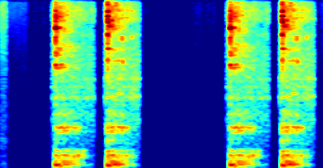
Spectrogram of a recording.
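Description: Four loud, deep, rumbling bellows in two pairs, each roughly half a second long with a gritty, resonant tone, the second pair following after a pause. An alligator bellowing while breathing heliox, with no talking.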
